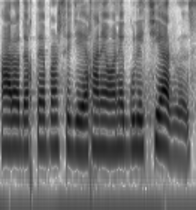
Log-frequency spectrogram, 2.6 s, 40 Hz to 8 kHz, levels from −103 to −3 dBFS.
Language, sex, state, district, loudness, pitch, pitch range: Bengali, female, Assam, Hailakandi, -15 LUFS, 195 Hz, 190-200 Hz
